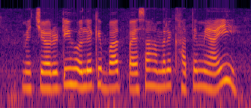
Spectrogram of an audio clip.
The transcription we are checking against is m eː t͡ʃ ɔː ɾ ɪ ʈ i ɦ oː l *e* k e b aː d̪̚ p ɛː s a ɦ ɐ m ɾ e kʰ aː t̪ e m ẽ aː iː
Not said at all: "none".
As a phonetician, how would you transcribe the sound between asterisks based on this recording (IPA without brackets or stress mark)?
e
